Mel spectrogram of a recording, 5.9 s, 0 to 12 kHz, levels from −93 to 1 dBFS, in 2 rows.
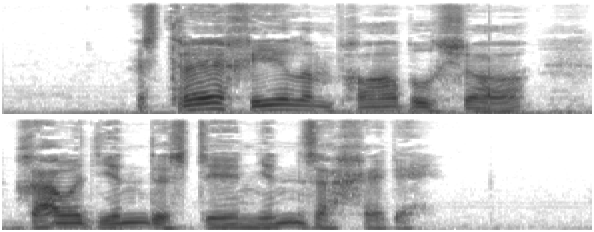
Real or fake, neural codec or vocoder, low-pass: fake; vocoder, 44.1 kHz, 128 mel bands every 256 samples, BigVGAN v2; 10.8 kHz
